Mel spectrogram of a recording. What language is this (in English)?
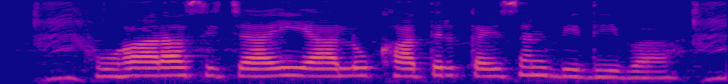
Bhojpuri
